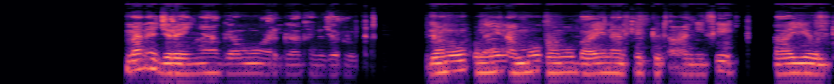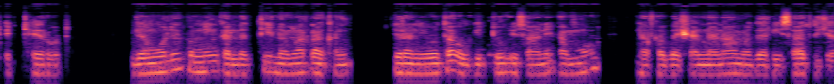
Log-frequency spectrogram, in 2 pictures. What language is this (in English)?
Oromo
